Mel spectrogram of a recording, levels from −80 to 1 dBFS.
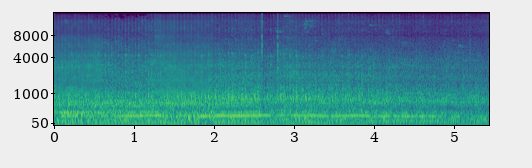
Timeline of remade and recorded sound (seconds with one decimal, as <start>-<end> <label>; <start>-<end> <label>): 0.0-0.6 remade; 0.6-1.3 recorded; 1.3-2.0 remade; 2.0-5.4 recorded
